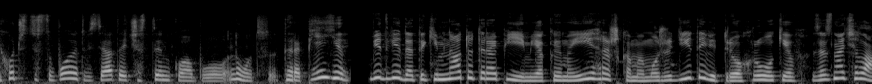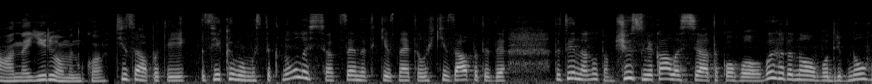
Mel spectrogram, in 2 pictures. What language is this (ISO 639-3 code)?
ukr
